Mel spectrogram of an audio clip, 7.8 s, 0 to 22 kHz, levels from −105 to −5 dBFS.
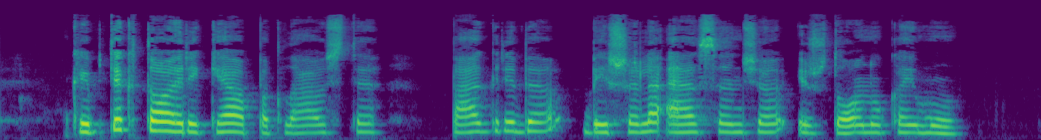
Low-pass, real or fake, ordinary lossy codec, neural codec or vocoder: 14.4 kHz; fake; MP3, 64 kbps; vocoder, 44.1 kHz, 128 mel bands, Pupu-Vocoder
